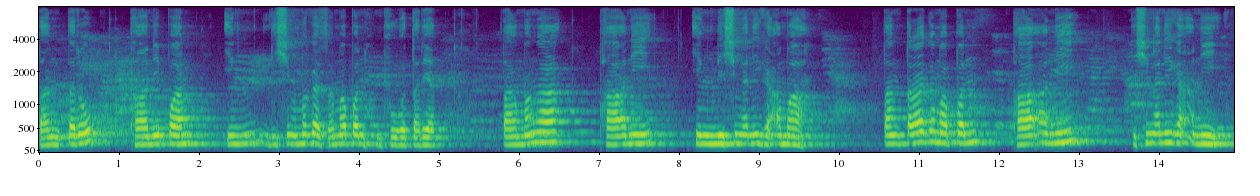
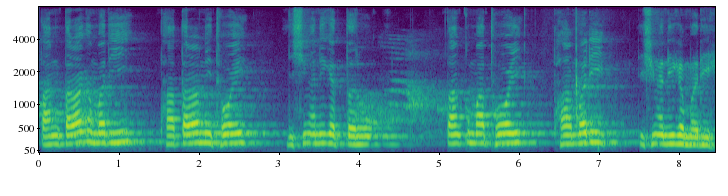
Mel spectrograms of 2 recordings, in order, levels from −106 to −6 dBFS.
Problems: none marked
